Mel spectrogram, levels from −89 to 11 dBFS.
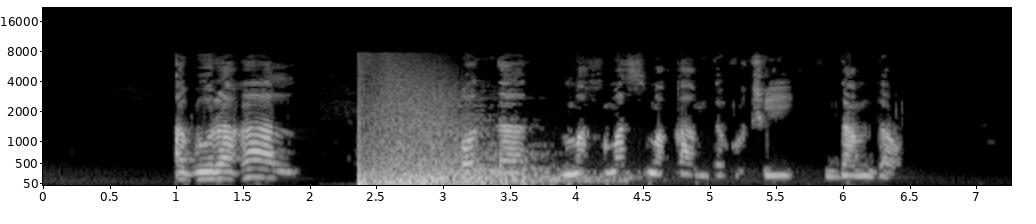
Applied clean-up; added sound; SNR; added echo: classical method spectral subtraction.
